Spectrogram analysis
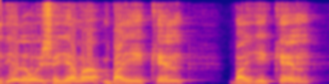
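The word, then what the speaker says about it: ויקהל: a leer el día de hoy se llama vallequel vallequel y significa y congregó y congregó vallequel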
